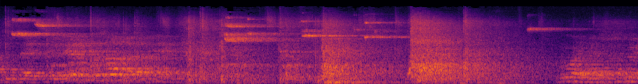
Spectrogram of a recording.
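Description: Doubles badminton rally: sharp racket strikes on the shuttlecock and short high squeaks of sports shoes on the wooden hall floor, with players' voices.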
